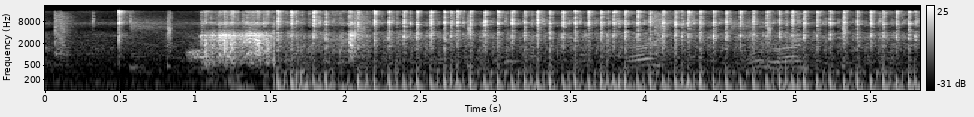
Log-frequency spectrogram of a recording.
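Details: Yamaha Maxim XJ750 on its first engine run after rebuild, carb overhaul and ignition bypass wiring: catches after a brief crank and settles into a quick, steady exhaust patter with no knocks or misses. Normal running.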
